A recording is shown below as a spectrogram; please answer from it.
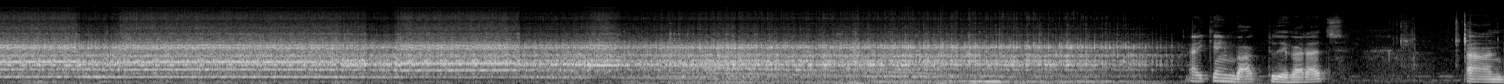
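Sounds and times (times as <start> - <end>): electric motor and chain whining: 0.0 - 11.9.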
